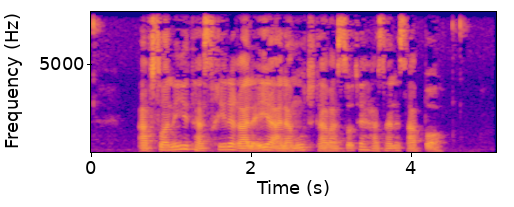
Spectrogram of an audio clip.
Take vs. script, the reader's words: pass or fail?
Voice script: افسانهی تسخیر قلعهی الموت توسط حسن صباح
pass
